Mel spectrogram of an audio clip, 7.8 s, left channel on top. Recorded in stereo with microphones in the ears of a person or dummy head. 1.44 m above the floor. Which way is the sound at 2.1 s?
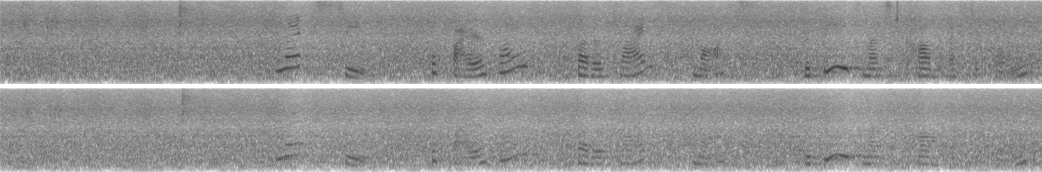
40° left (ahead or behind).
